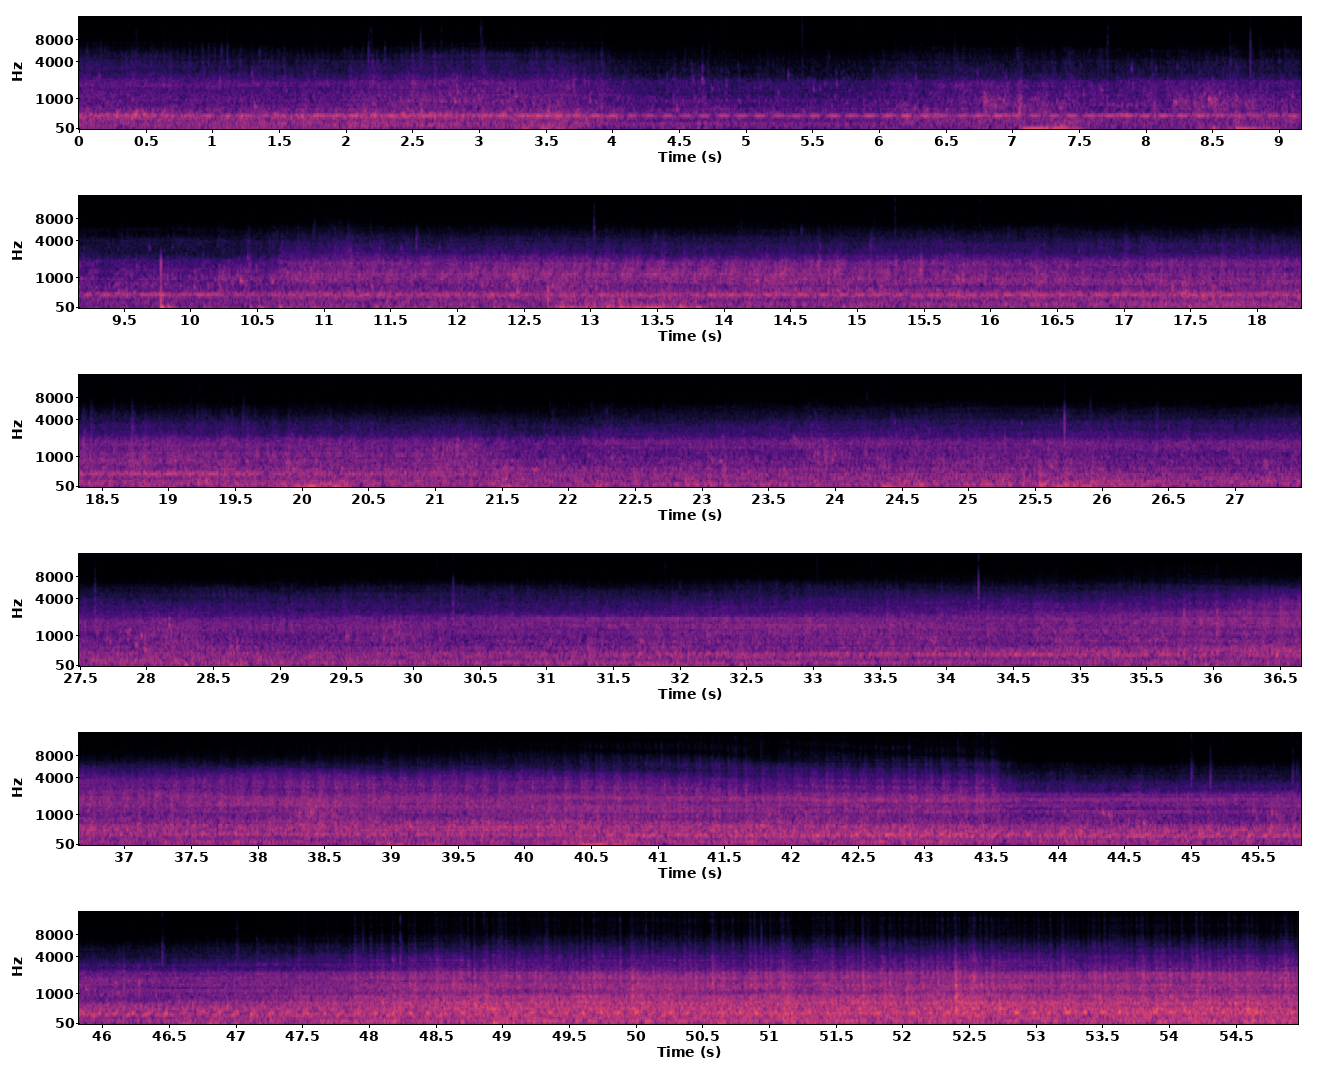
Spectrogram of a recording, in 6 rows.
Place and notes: When the large ferry boat that links the small island of Tilos to Piraeus arrives in port, the smaller yachts and fishing boats have to leave their berths while it unloads cars and passengers. this recording captures this process. small boats start engines and leave around 3', Diagoras arrives around 12' and leaves around 23'30". Aquarian audio hydrophone / Tascam DR40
